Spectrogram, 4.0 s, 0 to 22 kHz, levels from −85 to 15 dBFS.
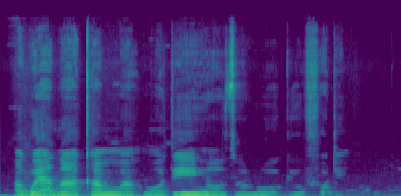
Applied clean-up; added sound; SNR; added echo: none; none; none; none.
